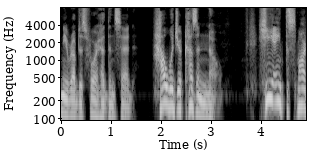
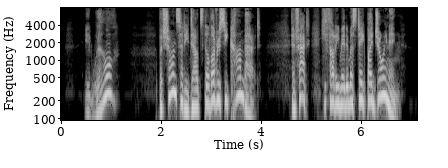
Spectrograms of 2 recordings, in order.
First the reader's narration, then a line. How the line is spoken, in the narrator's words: Abby blurted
